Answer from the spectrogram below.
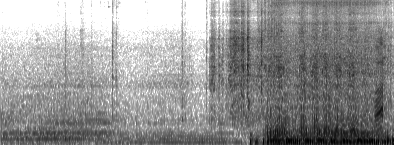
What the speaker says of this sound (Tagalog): magbumotor lang kami kasi hanggang dito lang yung sasakyan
